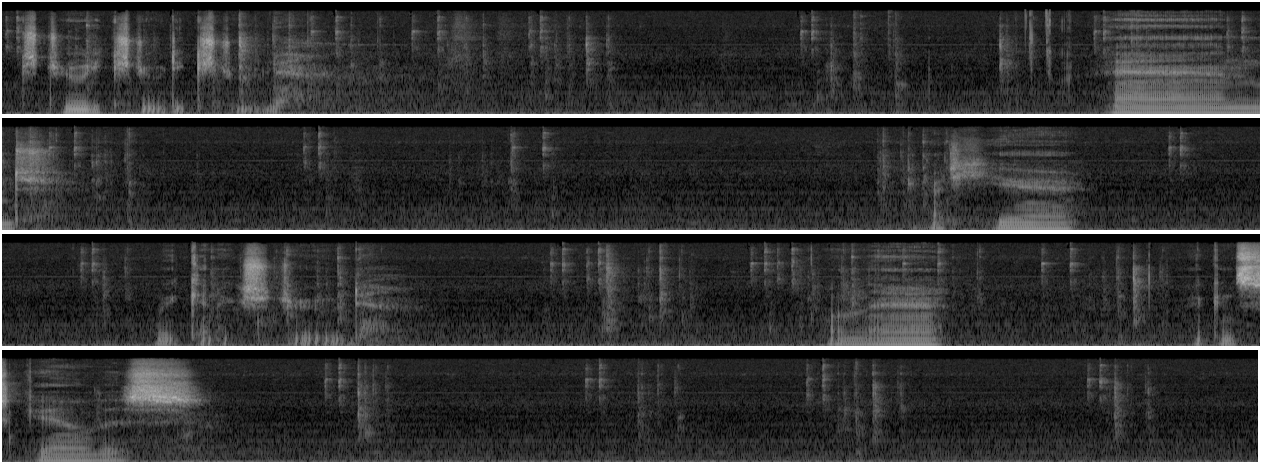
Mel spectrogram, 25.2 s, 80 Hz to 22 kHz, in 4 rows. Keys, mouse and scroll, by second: 0.6 ctrl+z, 0.7 ctrl+z, 1.2-2.7 typing, 4.9-6.7 typing, 8.7 b, 10.7 a, 10.9 ctrl+r, 13.0 click, 13.1 a, 13.6 ctrl+z, 14.0 ctrl+z, 14.2 ctrl+r, 15.2 click, 15.7-18.0 typing, 15.9 ctrl+r, 20.5 click, 20.6 g, 22.0 g, 23.1 s, 24.3 g.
